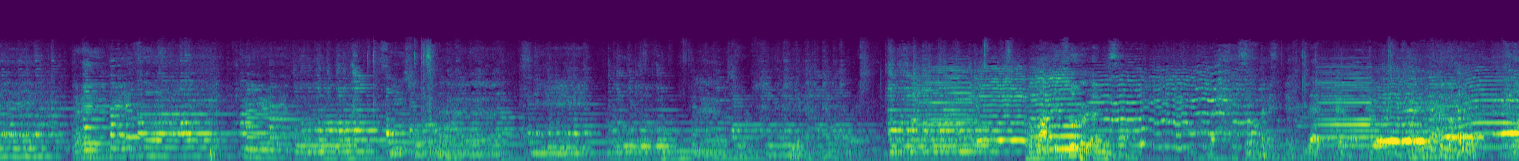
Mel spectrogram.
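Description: Qanun solo: a melody of quickly plucked, ringing notes on the zither's strings in Arabic classical style. The playing drops to a quiet moment about ten seconds in, then comes back louder and fuller.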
